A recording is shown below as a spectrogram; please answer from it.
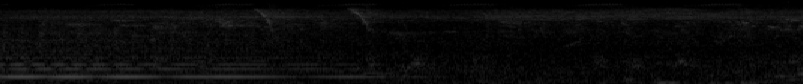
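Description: Near silence: faint outdoor ambience with a few brief, faint high bird chirps. A faint steady low tone fades out a little past halfway.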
